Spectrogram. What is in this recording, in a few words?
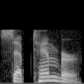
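"September", English, us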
